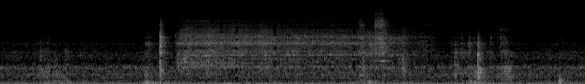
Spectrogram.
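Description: Screwdriver turning screws out of a DVD drive's sheet-metal chassis: scraping, ratchet-like clicking with a few sharp clicks and knocks, the loudest about a second and a half in.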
